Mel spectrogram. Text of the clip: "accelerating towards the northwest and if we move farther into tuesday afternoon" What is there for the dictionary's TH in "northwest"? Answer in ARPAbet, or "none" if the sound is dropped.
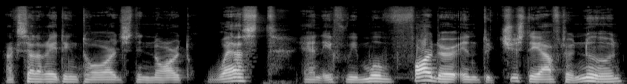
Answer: T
